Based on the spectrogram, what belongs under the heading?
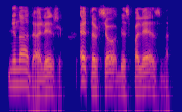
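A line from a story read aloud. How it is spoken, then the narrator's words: Deliberately sad, after pause. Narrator (Russian): после паузы ответила нарочито печальным голосом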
